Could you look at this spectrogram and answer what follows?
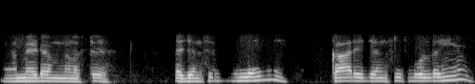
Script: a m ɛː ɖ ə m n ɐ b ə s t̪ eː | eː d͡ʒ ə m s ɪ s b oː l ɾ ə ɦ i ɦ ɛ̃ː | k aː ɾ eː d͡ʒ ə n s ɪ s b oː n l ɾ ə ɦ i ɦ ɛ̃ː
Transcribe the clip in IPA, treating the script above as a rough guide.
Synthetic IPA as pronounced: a m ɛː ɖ ə m n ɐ m ə s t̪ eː | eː d͡ʒ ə n s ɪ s b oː l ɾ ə ɦ i ɦ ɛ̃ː | k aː ɾ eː d͡ʒ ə n s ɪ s b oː l ɾ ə ɦ i ɦ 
